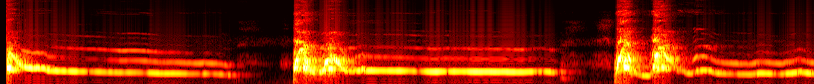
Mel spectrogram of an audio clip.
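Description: A Cockapoo puppy gives three drawn-out howls, each starting with a yelp and sliding slowly downward.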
